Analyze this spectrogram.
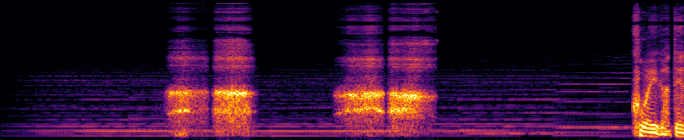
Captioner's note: panting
